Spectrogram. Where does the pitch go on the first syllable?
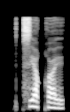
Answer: falling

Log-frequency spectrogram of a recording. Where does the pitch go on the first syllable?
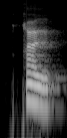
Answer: falling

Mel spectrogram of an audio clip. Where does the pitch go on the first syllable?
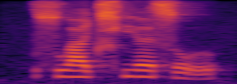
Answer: high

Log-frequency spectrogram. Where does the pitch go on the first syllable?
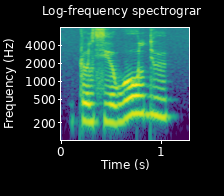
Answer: low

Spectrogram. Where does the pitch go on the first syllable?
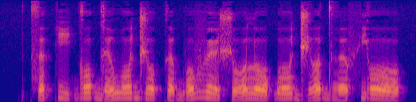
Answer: rising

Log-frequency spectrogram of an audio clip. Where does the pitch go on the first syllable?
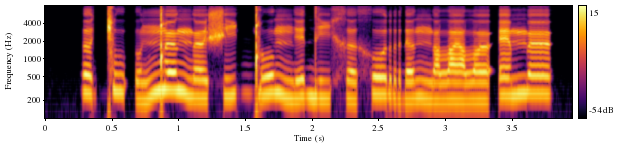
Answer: falling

